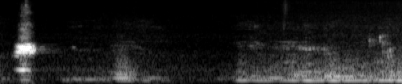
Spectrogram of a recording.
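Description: Brief scraps of a person's voice in a pause in the talk, then a low, drawn-out voice sound in the last second that runs straight into speech.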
